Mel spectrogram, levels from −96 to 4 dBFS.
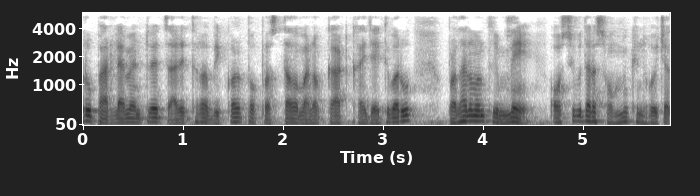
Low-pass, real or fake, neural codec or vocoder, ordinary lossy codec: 5.4 kHz; fake; codec, 24 kHz, 1.2 kbps, DualCodec; none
